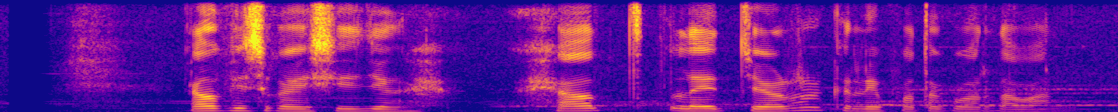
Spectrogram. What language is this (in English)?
Sundanese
